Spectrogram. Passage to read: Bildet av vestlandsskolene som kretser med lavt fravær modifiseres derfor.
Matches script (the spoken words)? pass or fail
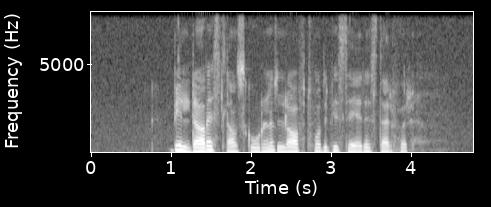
fail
